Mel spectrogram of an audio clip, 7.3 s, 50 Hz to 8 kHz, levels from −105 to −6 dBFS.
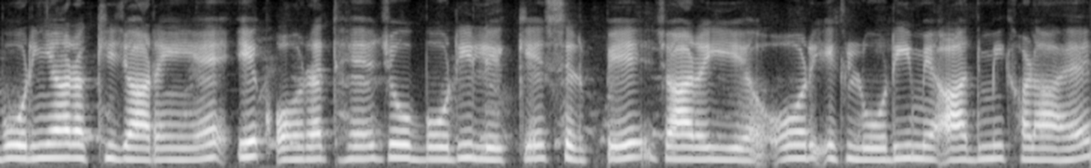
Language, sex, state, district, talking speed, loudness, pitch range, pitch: Hindi, female, Bihar, Patna, 190 wpm, -18 LUFS, 210-230 Hz, 220 Hz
